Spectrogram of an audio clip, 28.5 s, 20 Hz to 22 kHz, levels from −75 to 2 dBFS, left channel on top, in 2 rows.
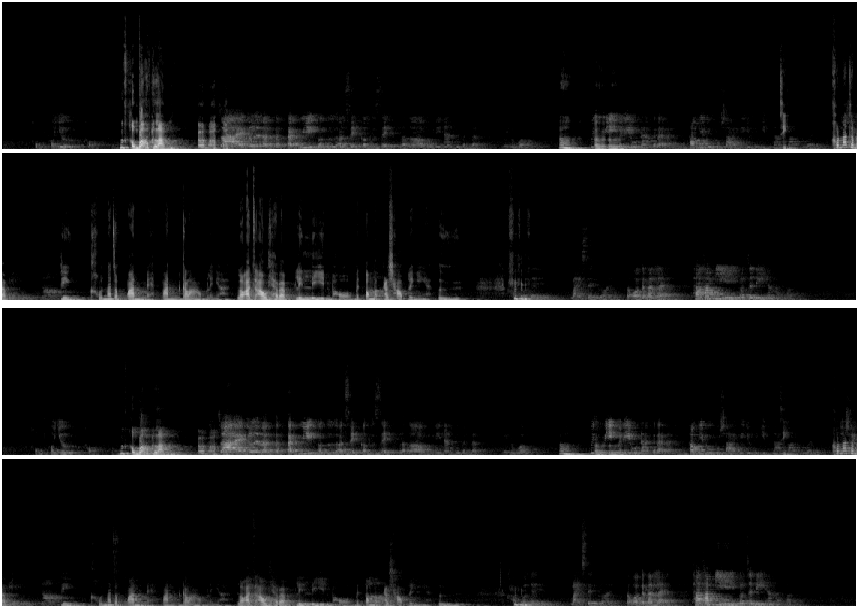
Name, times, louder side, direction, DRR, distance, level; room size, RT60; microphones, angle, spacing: voice 1, 0.5-1.5 1.8-2.1 3.6-4.4 4.7-7.9 8.3-8.7 9.8-15.3 16.3-16.5 18.2-18.8 20.3-20.9 22.7-23.3 23.7-27.4, right 1 dB, 75° right, 0 dB, 1.9 m, -43 dB
voice 2, 2.0-2.9 3.3-3.8 9.3-10.4 13.0-13.2 13.8-14.3 15.2-21.9 22.8-23.0, left 7 dB, 80° left, 17 dB, 0.3 m, -29 dB
7.4 x 5.5 x 6.7 m, 1.2 s
head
